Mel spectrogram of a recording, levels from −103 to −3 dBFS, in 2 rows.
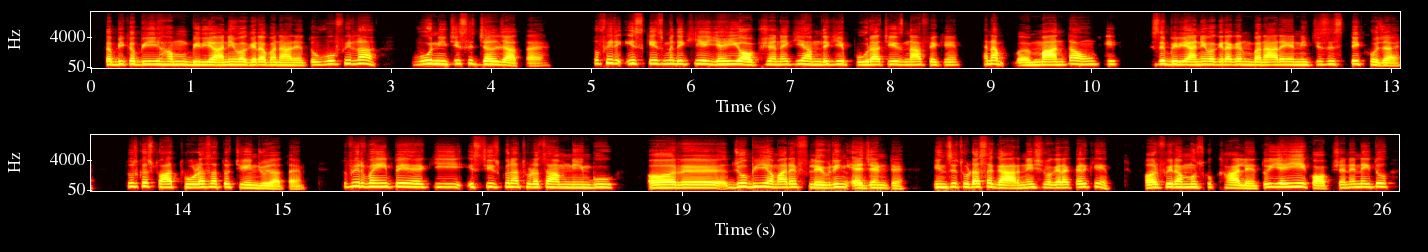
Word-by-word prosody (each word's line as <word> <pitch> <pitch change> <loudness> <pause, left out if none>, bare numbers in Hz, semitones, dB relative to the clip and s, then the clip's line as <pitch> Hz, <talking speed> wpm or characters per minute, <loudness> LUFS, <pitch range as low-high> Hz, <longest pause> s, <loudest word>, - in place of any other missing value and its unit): कभी-कभी 190 +1 -1
हम 180 -1 -1
बिरयानी 170 -1 +2
वग़ैरह 170 -1 +2
बना 160 -1 -1
रहे 150 - -3
हैं, 145 - -10
तो 165 - -6
वो 195 +4 -2
फिर 230 -1 -3
ना 230 0 +4 0.5
वो 210 +5 +1
नीचे 210 0 -1
से 230 +2 -6
जल 190 0 +3
जाता 130 -5 -1
है। 125 +2 -9 0.5
तो - - -2
फिर 250 +1 -1
इस 225 0 -4
केस 225 -1 -2
में 220 0 -1
देखिए 215 +1 -1
यही 195 0 +1
ऑप्शन 185 +1 +3
है 190 - -2
कि 200 +3 -4
हम 185 -2 0
देखिए 185 +1 -1
पूरा 180 +2 +2
चीज़ 185 0 -2
ना 175 +1 +2
फेंके। 170 -3 -6
है 170 +4 -11
ना? 215 0 +4 0.2
म 150 +1 0
मानता 175 +4 +5
हूँ 195 -1 0
कि 195 - -5
जैसे 200 0 -3
बिरयानी 185 -1 +3
वग़ैरह 180 0 +2
अगर 185 +1 +1
हम 175 - -4
बना 165 -1 +2
रहे 180 +1 0
हैं 175 - -1
नीचे 170 +1 -5
से 200 +1 -4
स्टिक 200 +1 -3
हो 165 - -1
जाए, 140 -3 -1 0.4
तो - - -4
उसका 245 +2 +1
स्वाद 200 -4 +1
थोड़ा-सा 200 +2 +1
तो 200 0 -1
चेंज 175 -6 -4
हो 145 - 0
जाता 125 - -2
है। - - -8
तो 220 - -20
फिर 250 -1 +1
वहीं 225 0 +2
पे 225 -1 +3
है 200 - 0
कि 205 0 -7
इस 200 0 -8
चीज़ 220 -2 -4
को 225 - -1
ना 220 0 +2
थोड़ा-सा 195 -1 +2
नींबू 185 0 -2 0.4
और 175 +1 +5 0.5
जो 230 +5 +2
भी 230 +2 0
हमारे 195 -1 +3
फ्लेवरिंग 185 +1 0
एजेंट 160 -1 0
हैं, 135 -3 -7 0.3
इनसे 200 +2 -1
थोड़ा-सा 205 +2 +3
गार्निश 175 +2 +2
वग़ैरह 180 0 +1
करके 200 -1 -3 0.4
और 180 +2 +4
फिर 205 +1 +2
हम 195 0 +1
उसको 195 0 -5
खा 170 -2 +1
लें। 150 -2 -1
तो 195 - -3
यही 215 +2 +3
एक 220 - -2
ऑप्शन 145 +5 0
है, 195 - -2
नहीं 205 0 -2
तो 220 +1 +1
190 Hz, 225 wpm, -22 LUFS, 175-205 Hz, 0.5 s, मानता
